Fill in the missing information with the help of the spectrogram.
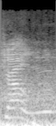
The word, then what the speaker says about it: Jialu: My name is Jialu. It's spelled J-I-A-L-U. An anagram of my name is Julia. And if you call me Julia, then you're either racist, dyslexic, or autocorrect.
